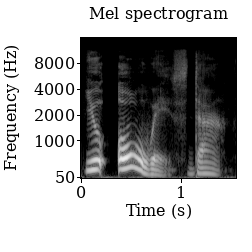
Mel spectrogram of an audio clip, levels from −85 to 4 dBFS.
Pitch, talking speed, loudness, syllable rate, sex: 180 Hz, 115 wpm, -14 LUFS, 3.9 syllables/s, female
